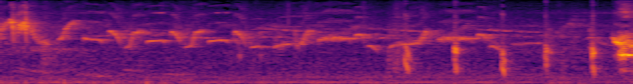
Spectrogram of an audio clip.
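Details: Tame fighting Chinese hwamei of northwest Vietnamese origin, kept in Saigon, singing a run of rising and falling whistled notes that give way to sharp dry clicks near the end.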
